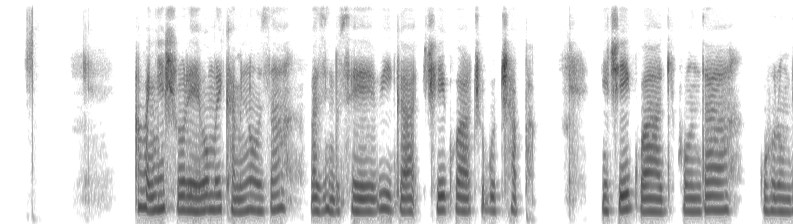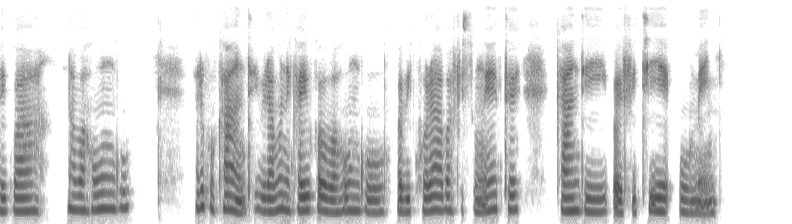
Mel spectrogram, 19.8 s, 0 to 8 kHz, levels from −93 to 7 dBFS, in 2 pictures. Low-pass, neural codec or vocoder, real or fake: 7.2 kHz; none; real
